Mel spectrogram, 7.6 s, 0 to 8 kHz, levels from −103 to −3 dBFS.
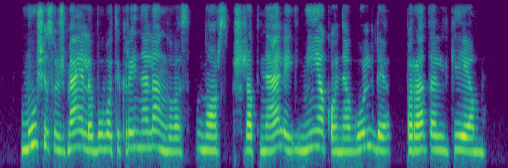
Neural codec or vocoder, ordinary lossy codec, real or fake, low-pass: none; Opus, 64 kbps; real; 7.2 kHz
